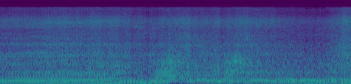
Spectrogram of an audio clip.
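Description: A Ducati motorcycle engine revs hard and accelerates, a loud, steady roar close by. Its pitch climbs, dips briefly, then builds again.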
